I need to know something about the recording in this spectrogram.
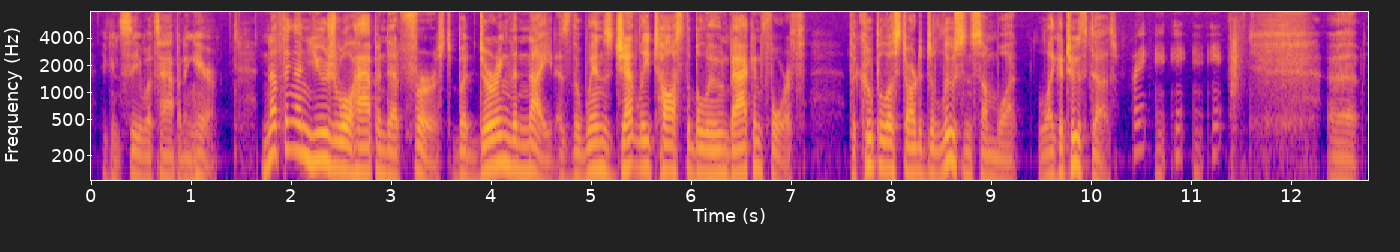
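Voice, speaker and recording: A man reading a children's story aloud in an expressive, theatrical manner, speaking directly to listeners. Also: medium pitch, no room sound, clean studio sound. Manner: theatrical, engaging listeners with questions. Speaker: audiobook reader.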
